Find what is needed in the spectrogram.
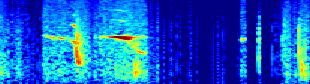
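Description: Near silence, with a few faint, short squeaks of a marker pen drawing on a glass lightboard in the first second.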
